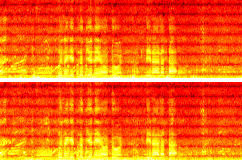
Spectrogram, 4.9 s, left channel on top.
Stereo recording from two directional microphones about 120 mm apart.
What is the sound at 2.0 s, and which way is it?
Speech, 30° left (ahead or behind).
